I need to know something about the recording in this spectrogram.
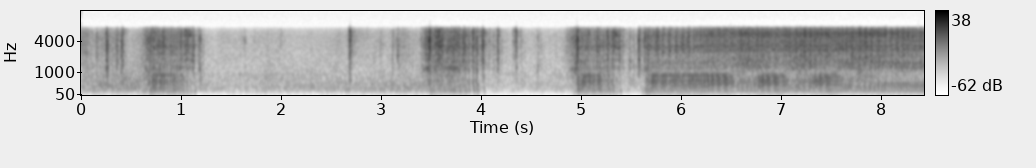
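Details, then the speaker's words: Echo SRM225 trimmer that sat a long time, after repair, warmed up and with the mixture leaned out: clean buzzing two-stroke with crisp throttle response, restarting on about half a pull. Running properly, ready for service. "Now that it's warmed up, we'll check the restart. Ignition on. Carburetor is responding nice. Starts on about half a pull."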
